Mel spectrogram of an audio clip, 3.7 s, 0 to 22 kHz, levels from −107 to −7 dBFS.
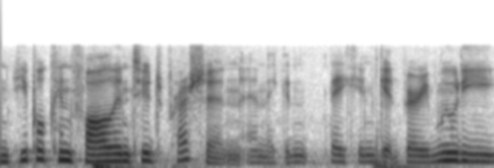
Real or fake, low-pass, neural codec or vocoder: real; 7.2 kHz; none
